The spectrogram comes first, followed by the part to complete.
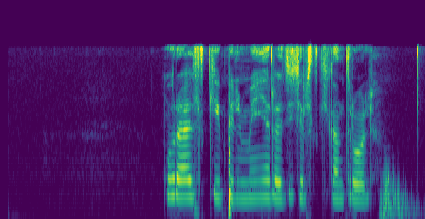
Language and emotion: Russian, neutral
